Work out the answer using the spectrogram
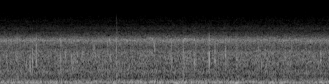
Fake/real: real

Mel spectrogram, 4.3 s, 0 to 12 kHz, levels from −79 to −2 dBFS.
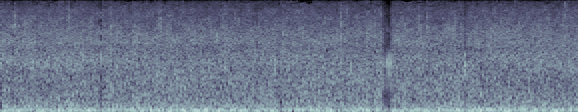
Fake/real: fake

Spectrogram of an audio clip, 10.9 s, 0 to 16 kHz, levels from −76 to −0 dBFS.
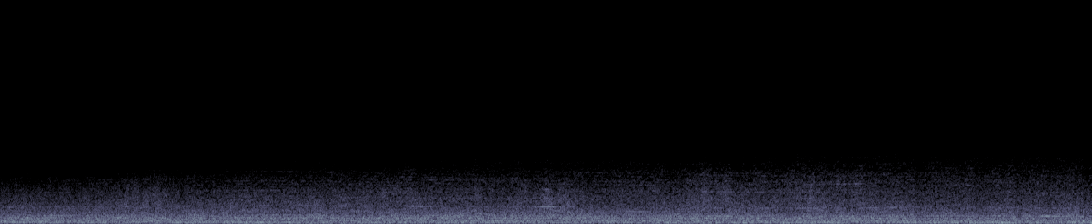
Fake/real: real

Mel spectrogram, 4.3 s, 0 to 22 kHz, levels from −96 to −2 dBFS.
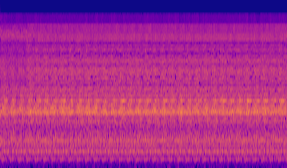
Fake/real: real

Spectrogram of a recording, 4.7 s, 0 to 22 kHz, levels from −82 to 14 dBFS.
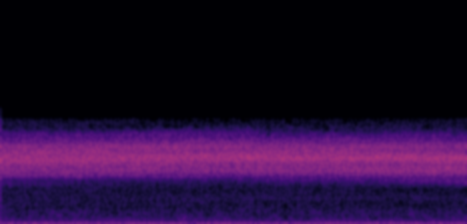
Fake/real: fake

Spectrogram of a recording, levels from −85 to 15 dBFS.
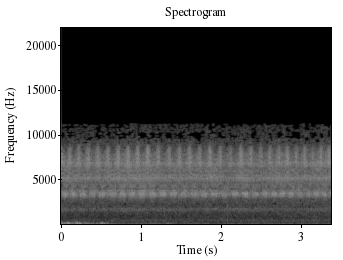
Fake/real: real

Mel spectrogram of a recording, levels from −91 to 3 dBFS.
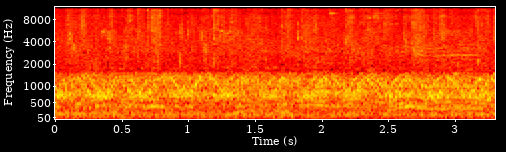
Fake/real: fake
